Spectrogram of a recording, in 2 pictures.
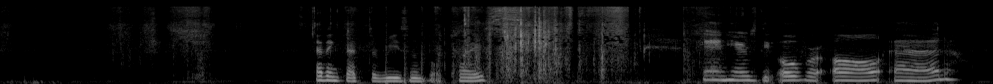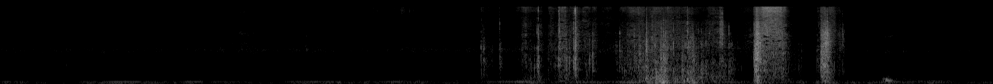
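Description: Paper pages rustle and crinkle as they are handled and turned.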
